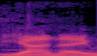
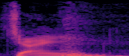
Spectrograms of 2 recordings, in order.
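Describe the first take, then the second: First: The name begins with a Y sound. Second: The name begins with a J sound. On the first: The speaker calls it wrong. "Maybe she likes to pronounce it Yane" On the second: The speaker calls it right. "but in fact it's just Jane"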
